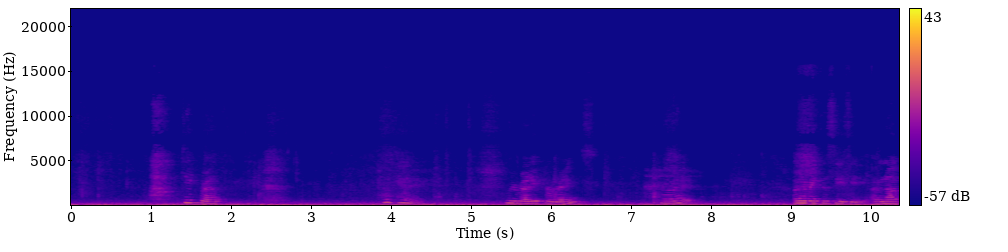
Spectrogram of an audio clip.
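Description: A young woman speaks softly and with feeling, close by.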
